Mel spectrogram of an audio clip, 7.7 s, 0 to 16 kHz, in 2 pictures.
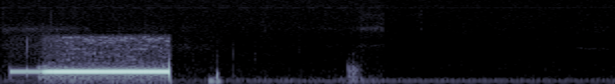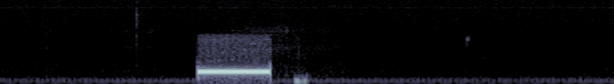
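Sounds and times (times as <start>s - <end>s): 
phone line ringback tone: 0.1s - 1.1s, 5.1s - 5.6s.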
